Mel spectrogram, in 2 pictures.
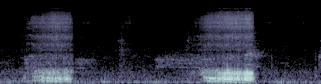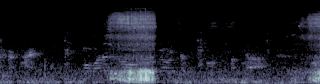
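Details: Kinako, a sleeping Jack Russell Terrier, snoring: three loud, rasping snores come about every three seconds, each lasting under a second, with soft breathing and faint room noise between them.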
